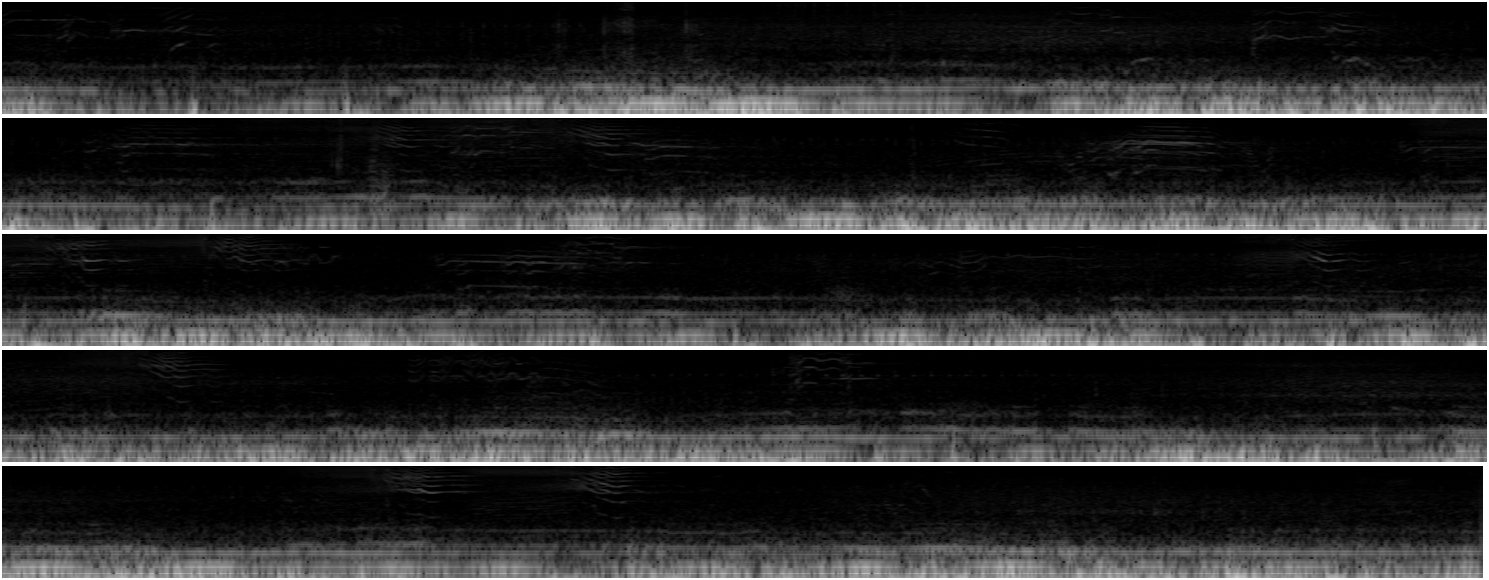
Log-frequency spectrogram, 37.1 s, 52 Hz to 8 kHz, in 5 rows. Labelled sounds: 0.0	1.6	killer whale, southern Alaska resident, 0.76 to 8.0 kHz
5.1	7.3	killer whale, southern Alaska resident, 0.93 to 8.0 kHz
8.0	11.1	killer whale, southern Alaska resident, 0.51 to 8.0 kHz
12.1	12.7	killer whale, southern Alaska resident, 0.76 to 7.0 kHz
13.0	13.8	killer whale, southern Alaska resident, 0.47 to 8.0 kHz
14.5	16.7	killer whale, southern Alaska resident, 0.38 to 8.0 kHz
17.1	18.4	killer whale, southern Alaska resident, 0.57 to 8.0 kHz
19.6	20.7	killer whale, southern Alaska resident, 1.4 to 5.7 kHz
21.1	21.9	killer whale, southern Alaska resident, 1.1 to 8.0 kHz
22.4	23.6	killer whale, southern Alaska resident, 1.2 to 8.0 kHz
24.3	25.6	killer whale, southern Alaska resident, 1.2 to 8.0 kHz
26.1	27.1	killer whale, southern Alaska resident, 1.0 to 8.0 kHz
31.1	33.2	killer whale, southern Alaska resident, 0.55 to 8.0 kHz

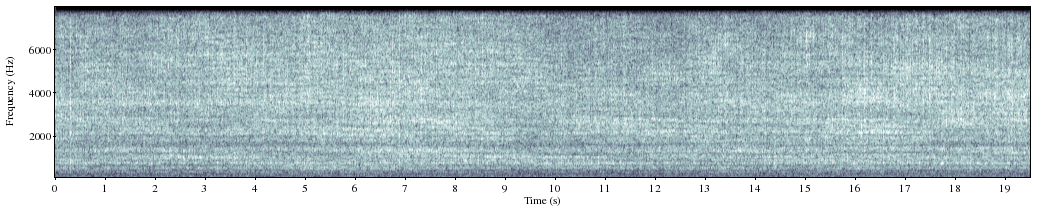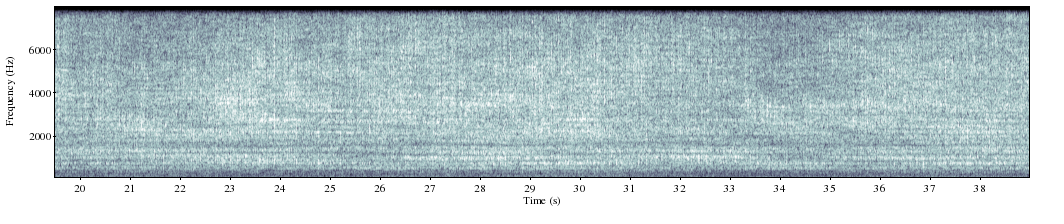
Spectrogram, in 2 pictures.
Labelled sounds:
30.5	30.8	vessel noise, 6.5 to 6.7 kHz

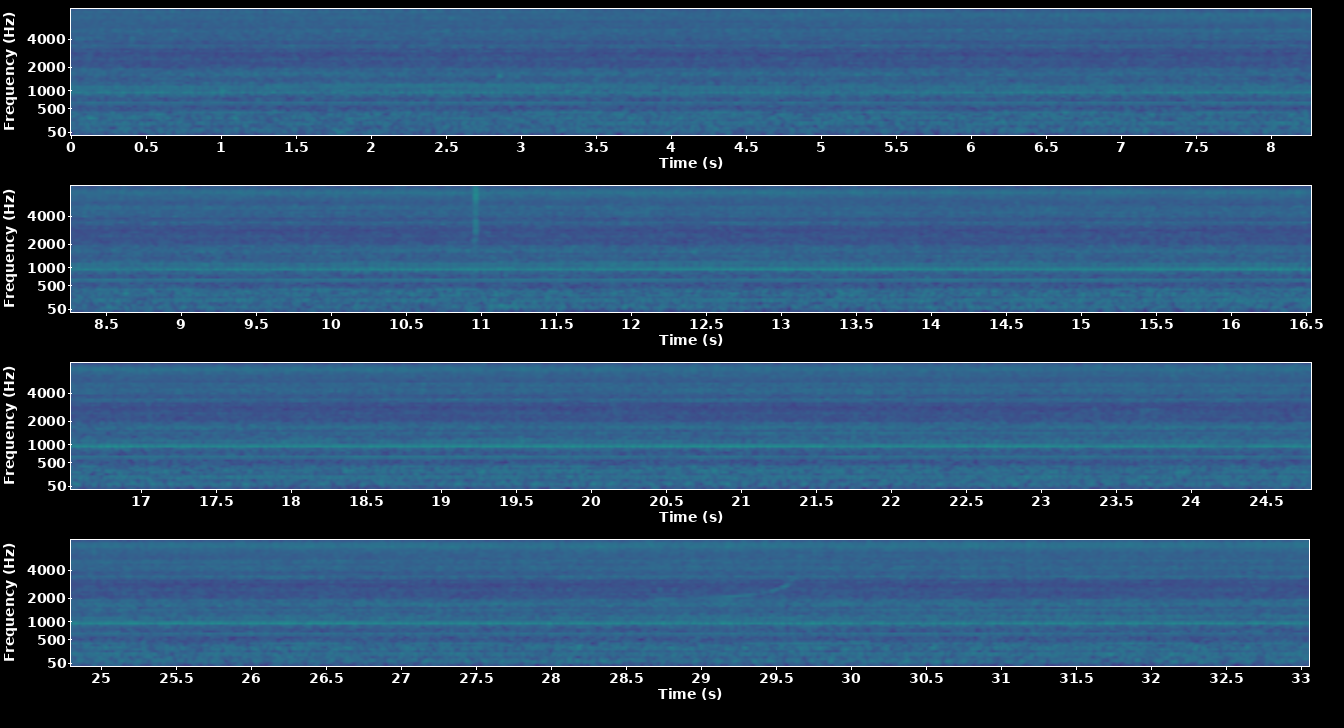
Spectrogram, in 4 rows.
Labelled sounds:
29.0	29.4	killer whale, southern resident, 2.0 to 2.2 kHz

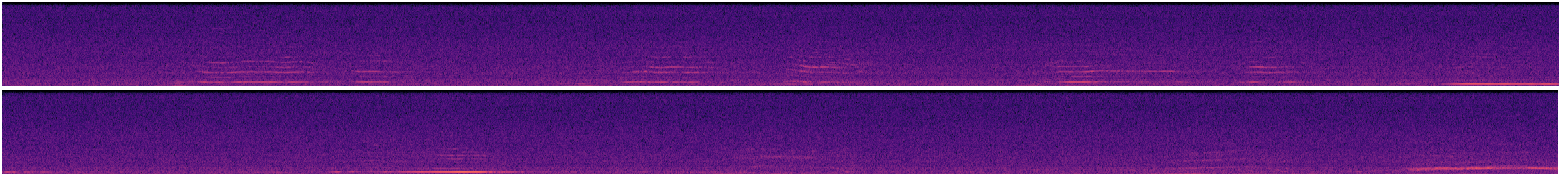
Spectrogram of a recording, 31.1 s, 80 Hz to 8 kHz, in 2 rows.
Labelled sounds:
1.9	3.0	humpback whale, 1.3 to 5.6 kHz
3.5	3.8	humpback whale, 1.4 to 1.6 kHz
6.2	6.8	humpback whale, 1.3 to 2.0 kHz
7.9	8.4	humpback whale, 1.8 to 2.1 kHz
10.5	11.2	humpback whale, 0.90 to 2.0 kHz
12.4	12.8	humpback whale, 1.3 to 2.0 kHz
14.7	14.9	humpback whale, 2.75 to 2.85 kHz
19.9	20.2	humpback whale, 1.8 to 1.9 kHz
23.1	23.4	humpback whale, 1.6 to 1.9 kHz
30.4	30.7	humpback whale, 0.80 to 0.90 kHz

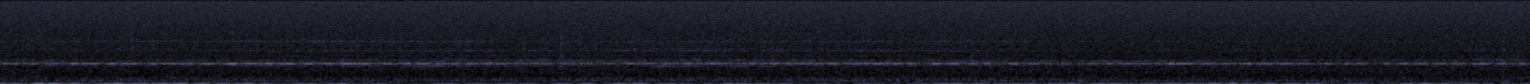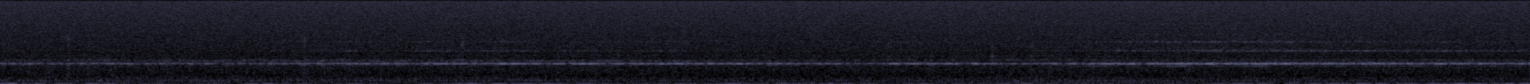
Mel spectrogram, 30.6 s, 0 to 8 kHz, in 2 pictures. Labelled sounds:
27.2	27.6	vessel noise, 1.1 to 1.4 kHz

